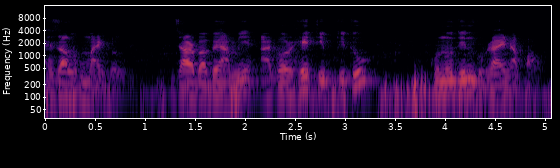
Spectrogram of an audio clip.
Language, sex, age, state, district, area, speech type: Assamese, male, 45-60, Assam, Nagaon, rural, spontaneous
